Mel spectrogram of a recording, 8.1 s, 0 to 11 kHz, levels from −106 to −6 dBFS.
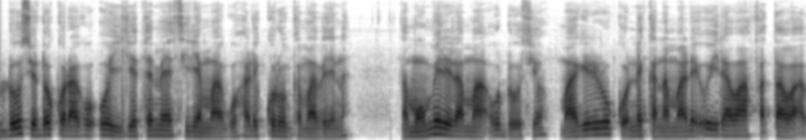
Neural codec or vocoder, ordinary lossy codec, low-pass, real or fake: none; none; none; real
